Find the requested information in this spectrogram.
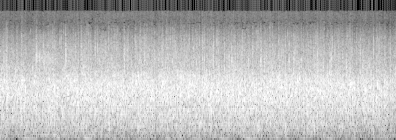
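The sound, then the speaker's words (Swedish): Sustained, steady applause from a large crowd in a parliament plenary chamber, the day's longest applause, given to one of the guests; dense clapping filling the whole four seconds at an even, fairly loud level with no pauses or voices standing out. “De latinamerikanska statscheferna lunchar med den svenska delegationen och det var en av gästerna här som fick dagens längsta applåd i plenisalen.”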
